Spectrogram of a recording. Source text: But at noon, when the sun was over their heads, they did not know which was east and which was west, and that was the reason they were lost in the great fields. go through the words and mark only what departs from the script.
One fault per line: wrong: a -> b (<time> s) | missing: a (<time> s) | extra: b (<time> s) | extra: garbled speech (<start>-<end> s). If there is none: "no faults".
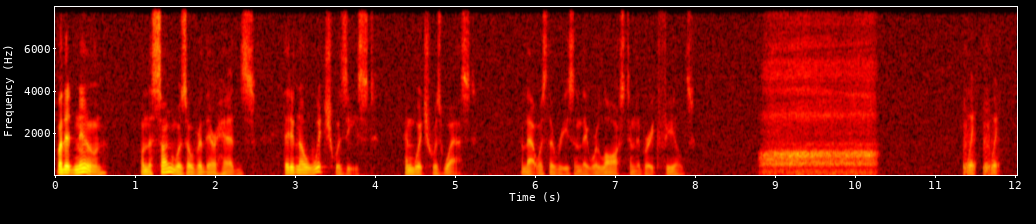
missing: not (3.0 s)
